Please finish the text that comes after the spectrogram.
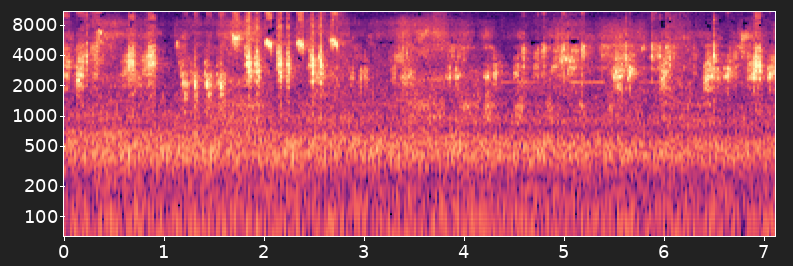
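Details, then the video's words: Bird in the grass giving short, high chirps scattered irregularly through the recording, some in quick clusters, over a steady low rumbling background hum. "ORIGINAL SOUND BIRD AT THE GRASS"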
